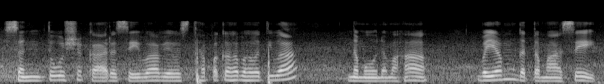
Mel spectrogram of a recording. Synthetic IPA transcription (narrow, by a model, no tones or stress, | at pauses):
sɐnt̪oːʃɐkaːɾɐseːʋaːʋjɐʋɐst̪ʰaːpɐkɐɦɐbʱɐʋɐt̪iʋaː | nɐmoːnɐmɐɦɐ | ʋɐjɐmɡɐt̪ɐmaːseː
